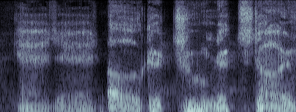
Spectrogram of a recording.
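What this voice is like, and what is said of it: Very deep cartoon villain voice. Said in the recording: “I did a deep voice off ... I can go Dr. Claw territory ... The deep voice”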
